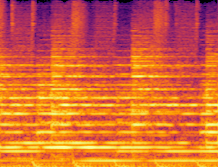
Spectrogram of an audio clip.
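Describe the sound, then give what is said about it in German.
Wedding church bells ring in a full, continuous peal, with deep overlapping strikes and long humming tones sustaining loudly throughout and no voices. “Läuten bei euch auch bald die Hochzeitsglocken”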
